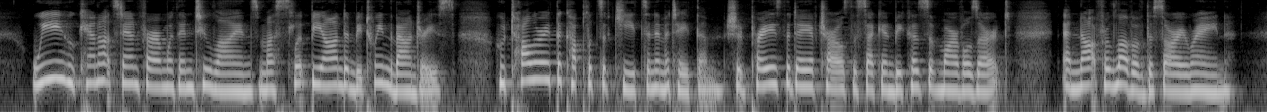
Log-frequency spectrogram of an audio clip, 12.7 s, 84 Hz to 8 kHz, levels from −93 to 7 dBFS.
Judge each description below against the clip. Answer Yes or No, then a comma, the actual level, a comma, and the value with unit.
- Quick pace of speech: Yes, fast, 210 wpm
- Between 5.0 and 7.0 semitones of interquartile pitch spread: No, average, 4.0 semitones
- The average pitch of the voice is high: Yes, high, 225 Hz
